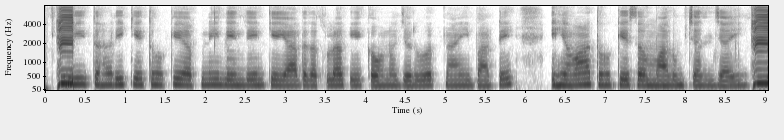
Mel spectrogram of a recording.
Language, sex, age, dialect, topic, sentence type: Bhojpuri, female, 25-30, Northern, banking, statement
